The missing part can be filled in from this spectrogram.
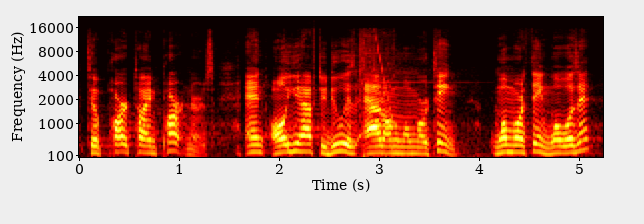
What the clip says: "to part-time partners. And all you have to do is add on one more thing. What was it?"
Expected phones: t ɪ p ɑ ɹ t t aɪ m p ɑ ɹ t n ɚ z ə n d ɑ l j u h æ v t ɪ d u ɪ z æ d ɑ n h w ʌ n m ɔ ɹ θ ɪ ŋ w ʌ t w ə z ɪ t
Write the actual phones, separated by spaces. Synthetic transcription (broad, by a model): t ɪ p ɑ ɹ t t aɪ m p ɑ ɹ t n ɚ z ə n ɑ l j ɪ h æ f t ɪ d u ɪ z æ d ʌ n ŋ w ʌ n m ɔ ɹ θ ɪ ŋ w ʌ t w ə z ɪ t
